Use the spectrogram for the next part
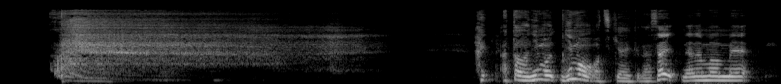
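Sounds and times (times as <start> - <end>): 
long deep breath drawn and let out as a relaxation pause: 0.5 - 4.8
speech: 4.8 - 7.6.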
